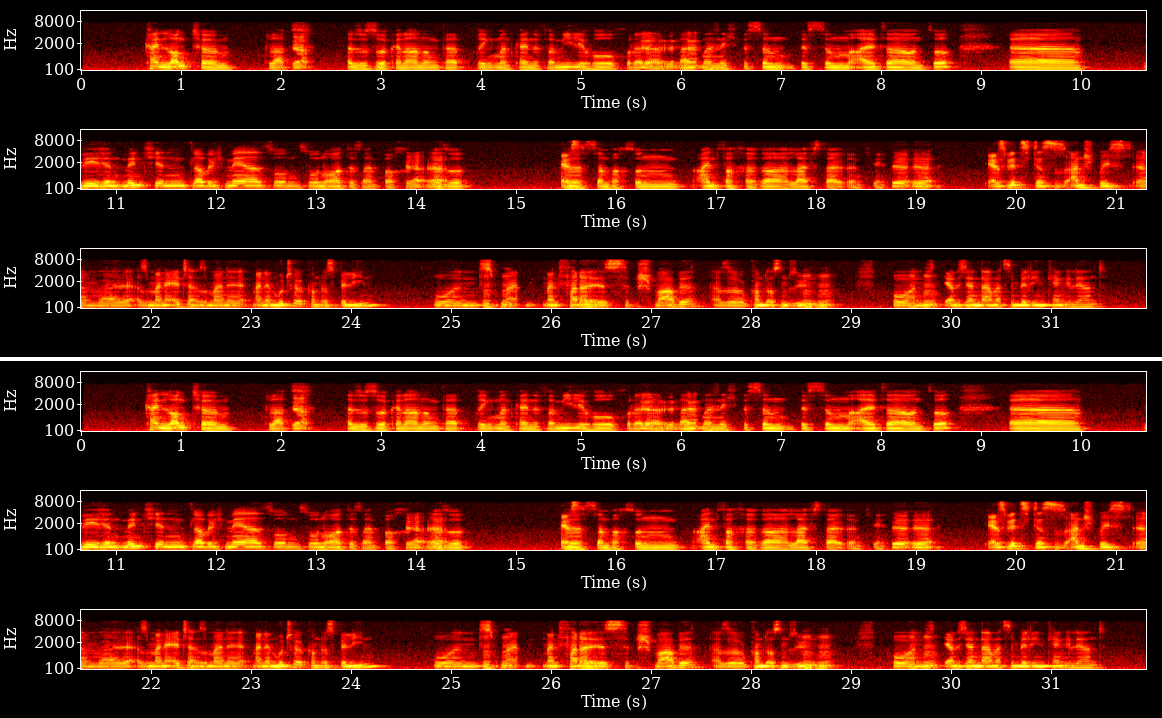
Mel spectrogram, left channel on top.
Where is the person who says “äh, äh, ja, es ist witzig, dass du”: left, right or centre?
Right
